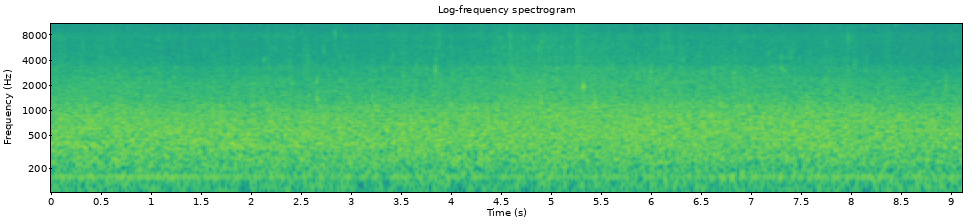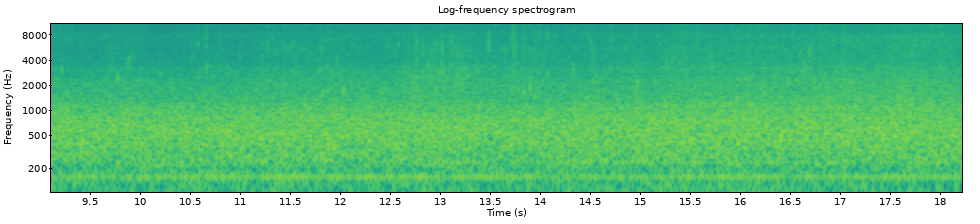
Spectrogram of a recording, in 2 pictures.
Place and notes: Trail, BC, Canada - Columbia River across from the Teck smelter
18 March 2014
